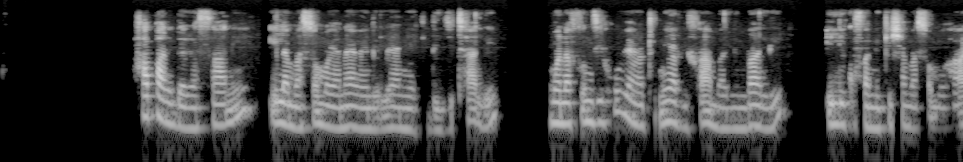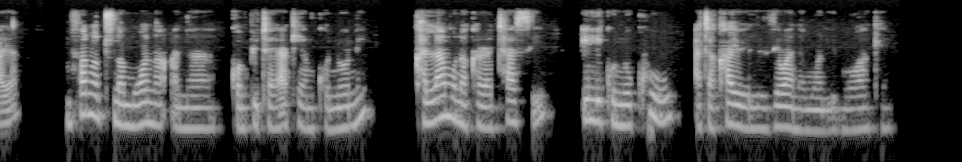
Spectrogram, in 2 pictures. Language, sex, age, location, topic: Swahili, female, 25-35, Nairobi, education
